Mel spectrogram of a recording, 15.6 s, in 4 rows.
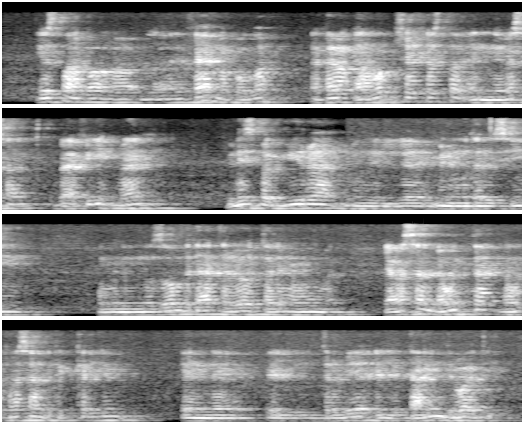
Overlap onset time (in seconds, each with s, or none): none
